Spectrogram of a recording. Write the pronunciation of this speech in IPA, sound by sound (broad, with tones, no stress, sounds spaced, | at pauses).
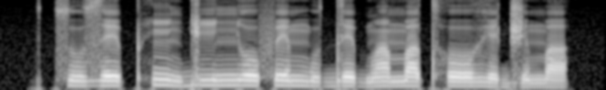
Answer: t͡s u˨ z e˨ pʰ ĩ˦˨ ɡ iː˦ ɲ oː˦ f e˦ m u˨ d e˦˨ b ã˦ m a˦ tʰ oː˦ ɣ e˨ d͡ʒ ɪ˨ m a˨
